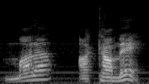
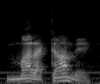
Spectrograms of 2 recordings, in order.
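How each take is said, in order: First: The middle A sound is said twice. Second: The middle A sound is said only once. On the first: The speaker calls it right. "so the A you pronounce twice" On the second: The speaker calls it wrong. "It isn't Maracame because I, I'm pronouncing it like it is"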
